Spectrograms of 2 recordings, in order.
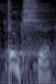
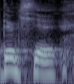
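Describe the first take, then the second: First: It is spat out with a disgusted face. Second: It is said plainly without any disgust. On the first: The speaker calls it right. "you make a face. ... you spit a little bit" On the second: The speaker calls it wrong. "it's not like duksha"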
